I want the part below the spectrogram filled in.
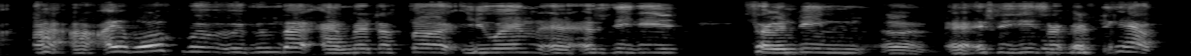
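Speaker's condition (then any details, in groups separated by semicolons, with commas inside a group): Encephalitis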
